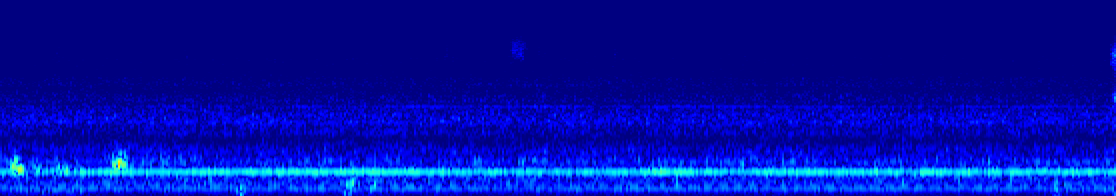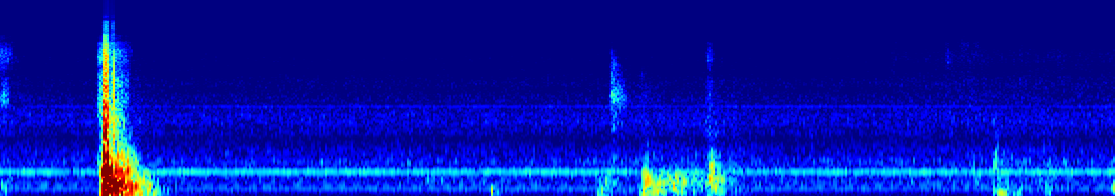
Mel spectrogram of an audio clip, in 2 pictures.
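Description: Steady electrical hum from a surveillance camera's audio. One loud sharp thump comes about nine seconds in, and a few fainter knocks follow around thirteen seconds.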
